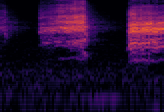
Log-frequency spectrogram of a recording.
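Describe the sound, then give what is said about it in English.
A large bird lets out two harsh, raspy squawks, each about half a second long, separated by a short pause, with no other sounds around them. “Warning, in this episode there are some sweary swears. And some large birds.”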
